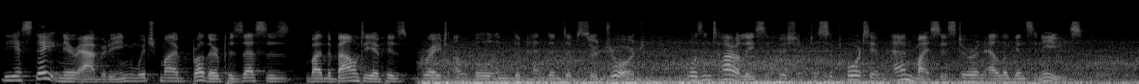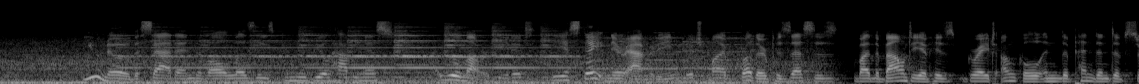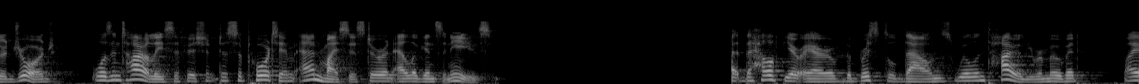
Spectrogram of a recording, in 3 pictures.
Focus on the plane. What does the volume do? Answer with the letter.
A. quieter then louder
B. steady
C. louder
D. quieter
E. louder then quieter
D.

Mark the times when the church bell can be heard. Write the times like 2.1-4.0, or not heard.
12.5-18.9.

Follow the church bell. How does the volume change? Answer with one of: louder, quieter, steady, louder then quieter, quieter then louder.
louder then quieter.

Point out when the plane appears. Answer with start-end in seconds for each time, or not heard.
4.2-19.7.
